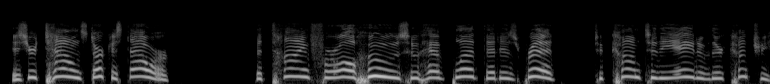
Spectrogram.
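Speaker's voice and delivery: scared, urgent, frantic rousing cry, very high. Reading a rhyming story aloud, as the scared little mayor crying out. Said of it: "And down on the dustbek the scared little mayor quick called a big meeting in the [name] town square, / he said".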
